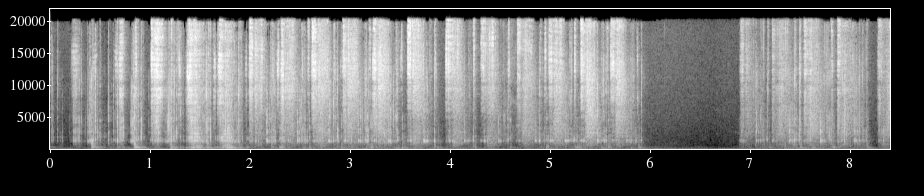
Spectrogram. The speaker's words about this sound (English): Does that sound familiar? Well, it probably does if you grow any plants. It is the sound of a mister. But does this oft quoted cure for dry air actually work to raise humidity?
